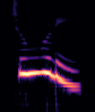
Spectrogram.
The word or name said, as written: ಚಂಗಾಟ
